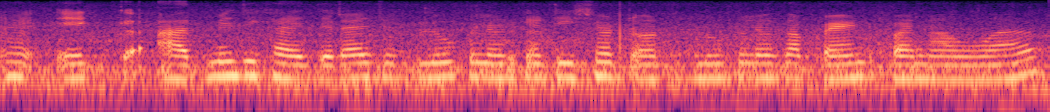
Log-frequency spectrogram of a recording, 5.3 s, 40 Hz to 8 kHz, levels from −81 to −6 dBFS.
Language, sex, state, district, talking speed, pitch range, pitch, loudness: Hindi, female, Bihar, Saran, 215 wpm, 190-205 Hz, 200 Hz, -17 LUFS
